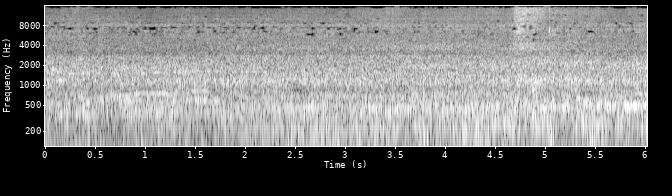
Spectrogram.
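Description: Rail track maintenance machines, a ballast regulator and a tamping machine, running steadily as they travel slowly along the track.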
